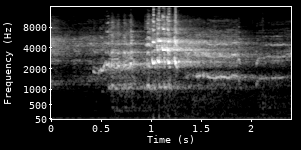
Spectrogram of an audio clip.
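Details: Peregrine falcon chicks in a nest box on a university campus in Orange, New South Wales, Australia, one biting another; a harsh, squealing, rasping call swells and peaks in loud pulses midway, then fades.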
